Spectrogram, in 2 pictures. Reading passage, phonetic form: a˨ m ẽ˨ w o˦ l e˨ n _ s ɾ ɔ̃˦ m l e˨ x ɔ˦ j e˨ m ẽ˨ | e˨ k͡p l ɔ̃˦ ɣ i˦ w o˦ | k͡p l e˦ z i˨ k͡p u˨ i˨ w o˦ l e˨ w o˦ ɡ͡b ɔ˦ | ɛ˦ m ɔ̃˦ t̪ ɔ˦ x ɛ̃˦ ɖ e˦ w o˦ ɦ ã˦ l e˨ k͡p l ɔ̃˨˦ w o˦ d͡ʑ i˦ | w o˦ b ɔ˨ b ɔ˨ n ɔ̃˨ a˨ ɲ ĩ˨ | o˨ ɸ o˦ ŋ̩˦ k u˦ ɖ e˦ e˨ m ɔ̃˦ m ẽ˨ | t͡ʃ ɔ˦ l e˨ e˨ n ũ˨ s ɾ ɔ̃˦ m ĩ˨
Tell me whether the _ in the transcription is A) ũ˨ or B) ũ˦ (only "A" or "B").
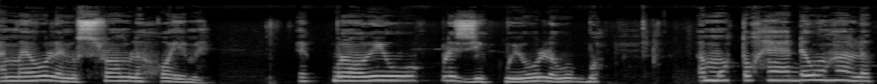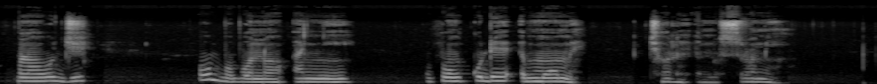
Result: A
